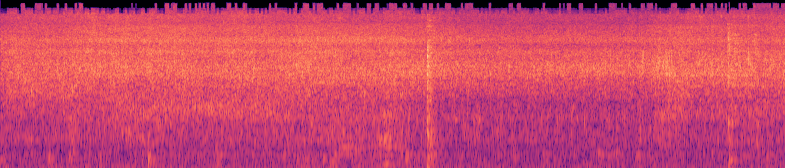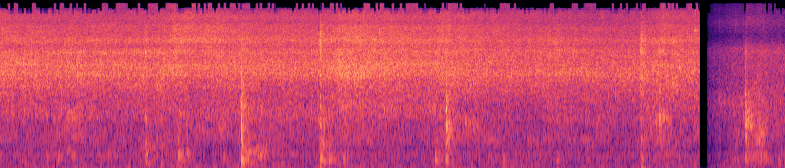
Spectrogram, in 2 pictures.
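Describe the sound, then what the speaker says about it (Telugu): Chicken frying in a pan for a simple chicken fry, loud and close: a steady, dense sizzle runs throughout, punctuated by occasional clicks of the stirring spoon, then cuts off abruptly near the end. "చికెన్ వేసుకొని మంచిగా అయితే మిక్స్ అయ్యేటట్టు కలిపేసుకున్నాం."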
